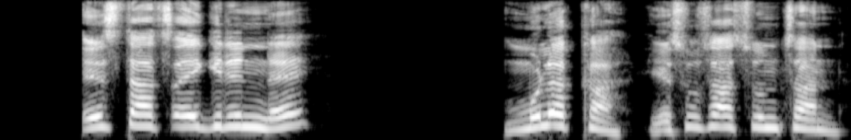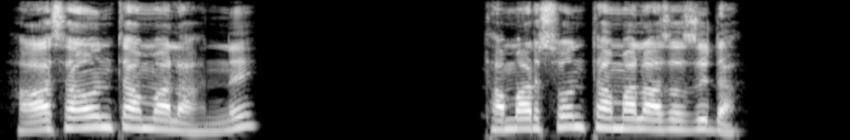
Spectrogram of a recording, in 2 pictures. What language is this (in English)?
Gamo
